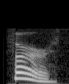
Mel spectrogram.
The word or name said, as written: firth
